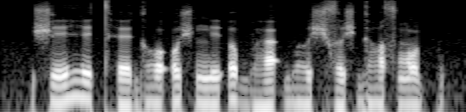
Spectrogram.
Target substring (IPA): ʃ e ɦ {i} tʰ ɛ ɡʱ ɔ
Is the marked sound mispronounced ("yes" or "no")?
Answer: yes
